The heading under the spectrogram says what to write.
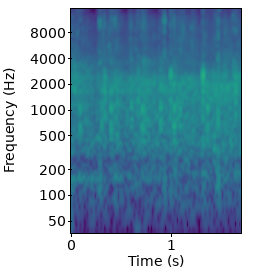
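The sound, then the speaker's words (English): A church audience applauds steadily after the band's morning worship music, many hands clapping at once in a dense, continuous patter with no pauses, at a moderate level throughout. “Yeah, and part of it, you can clap for that.”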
